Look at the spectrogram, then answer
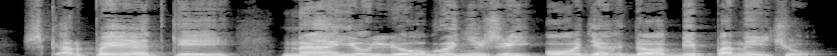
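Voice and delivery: high, squeaky, thrilled creature voice; delighted elf. A narrator's reading. House-elf receiving old socks from Harry, overjoyed squeak. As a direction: squeal with joy over a gift. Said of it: "Доббі був страшенно задоволений".

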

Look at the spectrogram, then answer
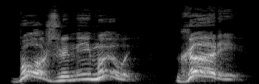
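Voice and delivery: high-pitched character voice, astonished; surprised. A narrator's reading. Dumbledore to his late-night visitor Harry, surprised. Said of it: "здивувався Дамблдор".

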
